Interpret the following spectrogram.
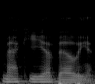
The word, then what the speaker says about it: Machiavellian: Very Machiavellian.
